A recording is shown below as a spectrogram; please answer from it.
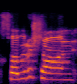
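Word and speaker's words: Fogo de Chão: Fogo de Chao is it's Portuguese and it means fire on the ground.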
